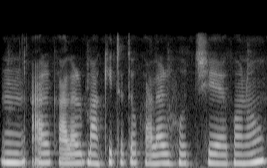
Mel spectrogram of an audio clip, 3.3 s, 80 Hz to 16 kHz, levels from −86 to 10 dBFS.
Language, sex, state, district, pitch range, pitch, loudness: Bengali, female, Jharkhand, Jamtara, 190-210 Hz, 195 Hz, -17 LUFS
